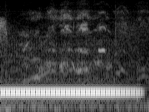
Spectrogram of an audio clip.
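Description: Telephone dial tone, a loud, steady, pure hum held continuously for over a second before cutting off abruptly, heard alone.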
